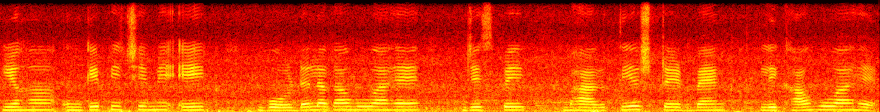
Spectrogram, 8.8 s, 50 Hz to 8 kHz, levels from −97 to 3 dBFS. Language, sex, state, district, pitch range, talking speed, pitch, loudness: Hindi, female, Maharashtra, Gondia, 210-235 Hz, 110 wpm, 225 Hz, -18 LUFS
